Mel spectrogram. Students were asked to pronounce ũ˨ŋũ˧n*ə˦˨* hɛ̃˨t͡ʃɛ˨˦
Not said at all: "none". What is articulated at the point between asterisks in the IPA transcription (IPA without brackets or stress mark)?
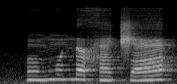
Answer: ə˦˨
